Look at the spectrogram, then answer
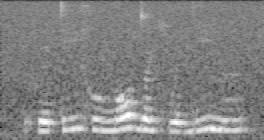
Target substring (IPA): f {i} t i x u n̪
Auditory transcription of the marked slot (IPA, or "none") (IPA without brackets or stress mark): e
